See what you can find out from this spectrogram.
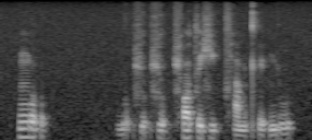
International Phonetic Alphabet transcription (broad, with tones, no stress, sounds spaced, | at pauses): ŋ o˦ ʔ | ɡ o˨ ʔ ɕ o˦ ʔ ɕ o˦ ʔ t͡ɕʰ ɔ˦ t͡s ə˧ ɕ i˦ ʔ t͡sʰ a˨˩ m kʰ e˨ ʔ ŋ j u˨˦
